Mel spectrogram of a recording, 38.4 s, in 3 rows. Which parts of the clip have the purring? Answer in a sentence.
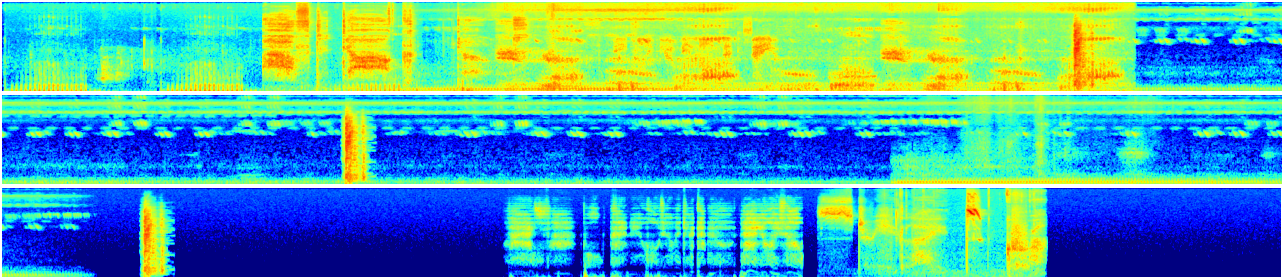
The purring can be heard from 0.0 to 11.3 s.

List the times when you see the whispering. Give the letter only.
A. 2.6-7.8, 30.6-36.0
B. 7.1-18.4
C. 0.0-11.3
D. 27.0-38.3
A.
